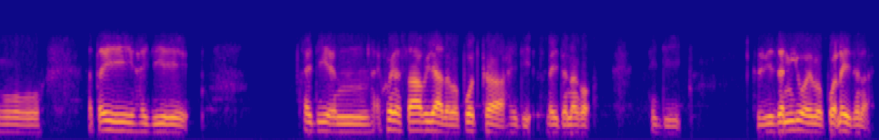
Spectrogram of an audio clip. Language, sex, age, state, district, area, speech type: Manipuri, male, 18-30, Manipur, Churachandpur, rural, conversation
